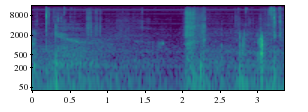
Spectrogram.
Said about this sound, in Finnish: Pikkasen pakko hörpätä tämmöisen viisastelijan diiseliä eli kahvia.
